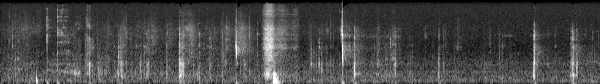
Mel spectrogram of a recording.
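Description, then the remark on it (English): Biting and chewing of a crunchy bacon sandwich, with sharp crisp crunches scattered through the chewing and one loud bite near the middle, no talking. “The crunch of the bacon.”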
